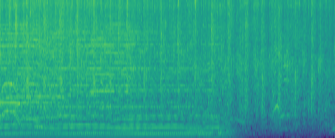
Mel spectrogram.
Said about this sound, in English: Y'all can nod and do what you want to do, but if I were you, I'd clap my hands in approval to my pastor.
